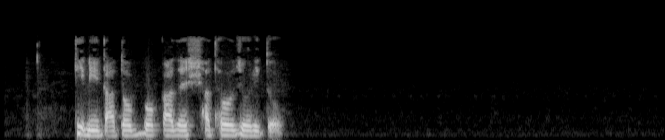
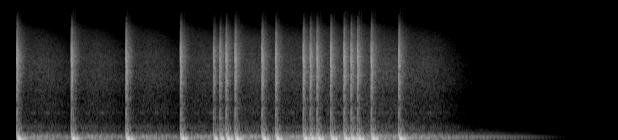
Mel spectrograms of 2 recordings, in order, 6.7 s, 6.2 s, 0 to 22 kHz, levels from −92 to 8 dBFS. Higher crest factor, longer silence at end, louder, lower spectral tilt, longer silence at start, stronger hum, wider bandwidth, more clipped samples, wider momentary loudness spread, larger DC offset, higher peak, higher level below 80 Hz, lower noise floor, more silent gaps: about the same, 16 dB vs 18 dB; first, 3.85 s vs 1.9 s; first, -15 LUFS vs -24 LUFS; first, -7 dB/octave vs -3.5 dB/octave; first, 0.75 s vs 0.15 s; neither; second, 7.6 kHz vs 11 kHz; neither; second, 7 LU vs 21 LU; neither; about the same, -2 dBFS vs -4 dBFS; second, -56 dBFS vs -24 dBFS; first, -79 dBFS vs -70 dBFS; neither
